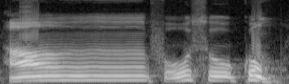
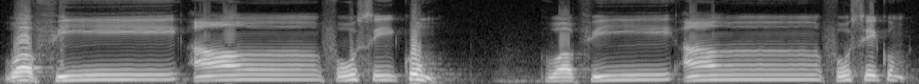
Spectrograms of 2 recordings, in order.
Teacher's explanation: یہ جو زبان ہے یہ تھوڑا سا اوپر لگے گی، آپ کے اوپر دانتوں کے اندر جو مسوڑے ہیں ان کے ساتھ ٹچ کرے گی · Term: غنہ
